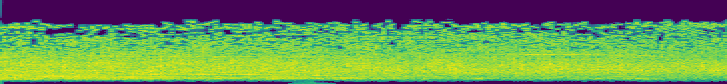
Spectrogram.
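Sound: audience clapping applause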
